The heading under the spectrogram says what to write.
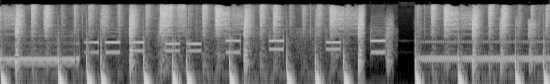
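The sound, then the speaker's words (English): A steady phone tone gives way to a quick run of touch-tone keypad beeps dialing a number, then a sustained ringing tone, all over a thumping, punchy beat with no talking. “The only thing I'ma give you motherfuckers is a dial tone.”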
